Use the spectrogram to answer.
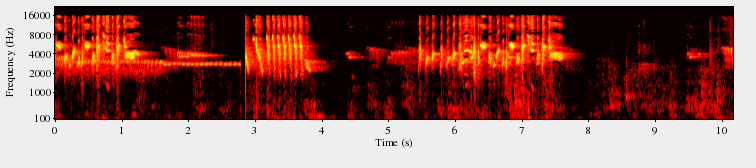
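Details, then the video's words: Goldfinch-canary hybrid singing in its cage, recently arrived and adapted; twittering phrases, a long steady high whistled note, then fast rattling trills, with quiet gaps between bursts. "смотрим слушаем как поет гибрид"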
